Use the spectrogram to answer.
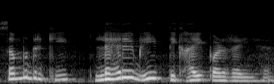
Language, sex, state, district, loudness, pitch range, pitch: Hindi, female, Delhi, New Delhi, -18 LUFS, 185-270 Hz, 220 Hz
